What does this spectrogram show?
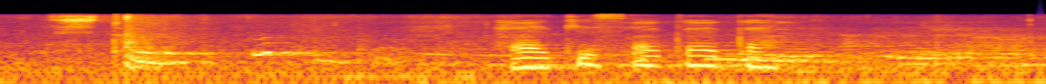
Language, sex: Southern Sotho, female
